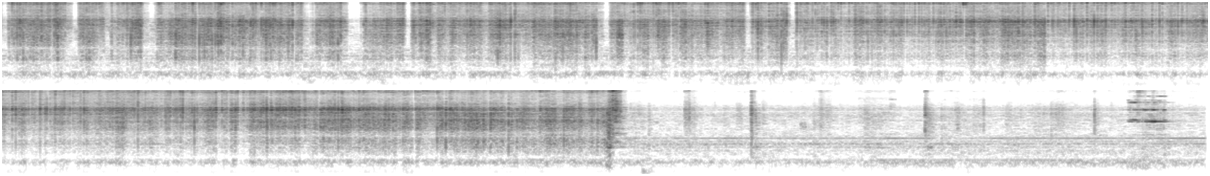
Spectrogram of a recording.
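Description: Stick (SMAW) welding arc crackling steadily as a bead is run along a steel plate. The arc breaks off abruptly about nine seconds in.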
